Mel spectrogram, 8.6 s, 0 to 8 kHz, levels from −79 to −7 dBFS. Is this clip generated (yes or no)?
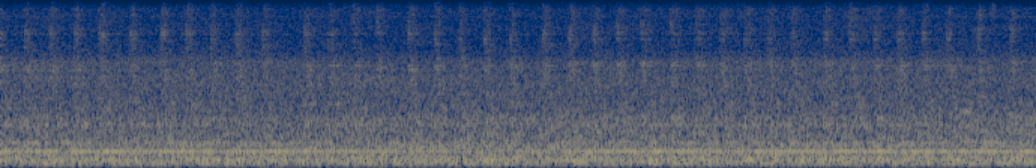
no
